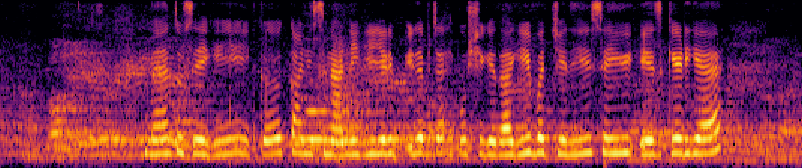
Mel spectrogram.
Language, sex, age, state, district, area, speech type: Dogri, female, 18-30, Jammu and Kashmir, Kathua, rural, spontaneous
